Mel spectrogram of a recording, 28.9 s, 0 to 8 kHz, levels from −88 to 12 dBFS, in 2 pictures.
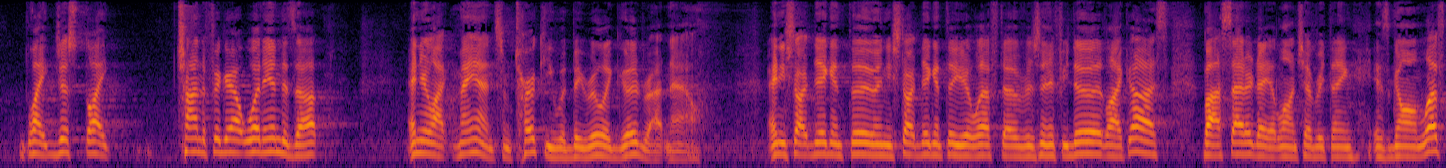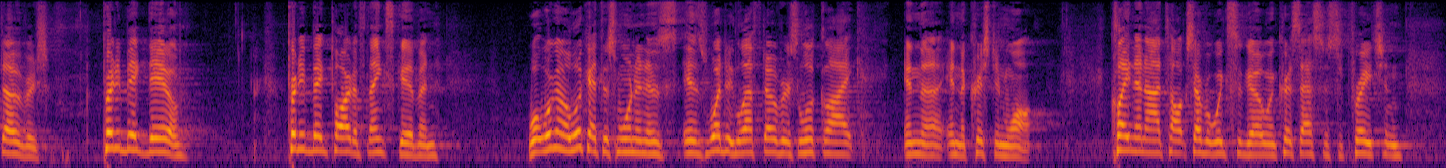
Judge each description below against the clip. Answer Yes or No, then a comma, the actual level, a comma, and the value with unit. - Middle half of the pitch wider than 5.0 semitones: No, average, 4.0 semitones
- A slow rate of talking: No, average, 195 wpm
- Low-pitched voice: No, medium, 165 Hz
